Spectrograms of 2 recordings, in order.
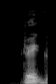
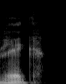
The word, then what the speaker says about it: Rig: Rig Veda, which is encyclopedic Veda, R-I-G is Rig. Sometimes it's spelled R-G, Rig. Sometimes it's spelled R-K, Rig, because it's a kind of a closed sound, Rig, and it's a little bit indistinguishable as to whether it's a V, a G, or a K.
